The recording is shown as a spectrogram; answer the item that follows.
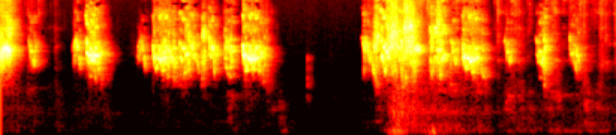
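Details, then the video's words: Chattering pet budgies, played to encourage a parrot to eat and sing, give quick clusters of high scratchy chirps and warbles, pausing for about a second before a longer burst and a few scattered tweets. "budgie sounds to encourage your parrot to eat and sing"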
